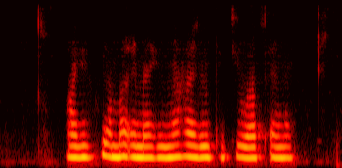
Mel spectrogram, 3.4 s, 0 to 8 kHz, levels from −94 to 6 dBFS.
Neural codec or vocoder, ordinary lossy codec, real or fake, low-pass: codec, 24 kHz, 0.9 kbps, WavTokenizer, small release; none; fake; 7.2 kHz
